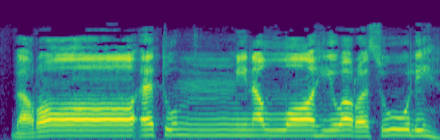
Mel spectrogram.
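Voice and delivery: drawn-out chanted opening of the sura; slow Quran recitation. Shown as a demonstration. Teacher starting the new sura after a full stop. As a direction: chant براءة long and slow. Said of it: "ثم نقول".

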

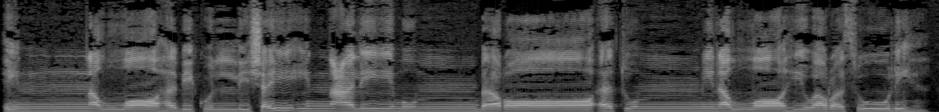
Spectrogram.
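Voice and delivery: slow chant flowing straight from عليم into براءة; connected slow recitation. Shown as a demonstration. Teacher demonstrating joining the two suras. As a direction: chant it through with no stop. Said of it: "أن نصل فنقول".

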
